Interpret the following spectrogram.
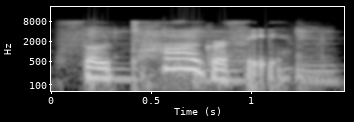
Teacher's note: the stress shifts to the second syllable, photography.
